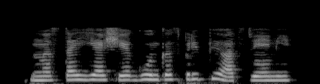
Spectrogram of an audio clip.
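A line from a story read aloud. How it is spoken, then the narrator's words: Vampire moaning. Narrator (Russian): стонал вампир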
